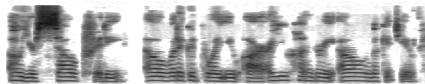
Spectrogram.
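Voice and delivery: soft, gentle voice. Speaker shows how she talks to the hummingbirds so they stay, talking in a soft voice. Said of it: "I'll just say it in that voice".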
